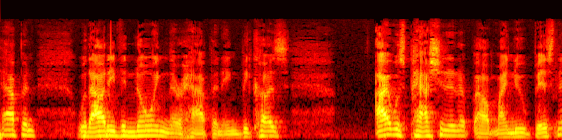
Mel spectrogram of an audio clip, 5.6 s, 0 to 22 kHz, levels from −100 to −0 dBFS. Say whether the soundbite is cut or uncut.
uncut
